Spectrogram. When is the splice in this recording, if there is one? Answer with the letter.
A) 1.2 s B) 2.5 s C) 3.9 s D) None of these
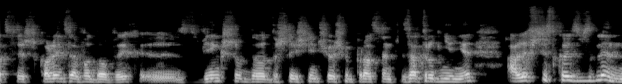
C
